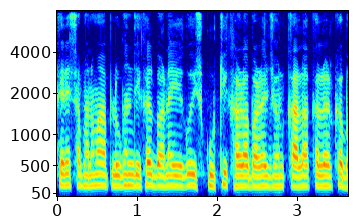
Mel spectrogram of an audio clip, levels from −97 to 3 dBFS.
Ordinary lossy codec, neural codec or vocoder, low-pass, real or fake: none; none; none; real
